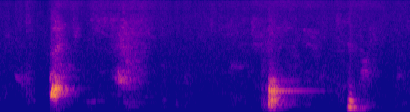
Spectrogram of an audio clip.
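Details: Four-week-old Cavalier King Charles Spaniel puppies in an indoor puppy pen, being socialized with other dogs and offered puppy mash; four short, sharp whimpering yelps spread over four seconds, one trailing into a brief thin tone, in an otherwise quiet room.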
